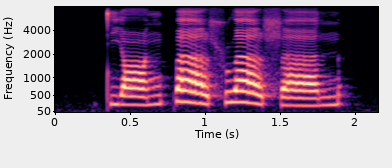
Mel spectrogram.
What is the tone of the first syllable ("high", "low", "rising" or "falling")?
rising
